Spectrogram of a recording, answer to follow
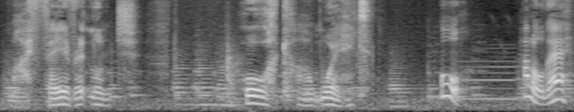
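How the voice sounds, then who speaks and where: An actor playing a friendly middle-aged railway driver, chatting theatrically to children. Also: male voice, medium pitch, sing-song, slow pace, music in the background. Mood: cheerful, chatty. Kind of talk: children's presenting.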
